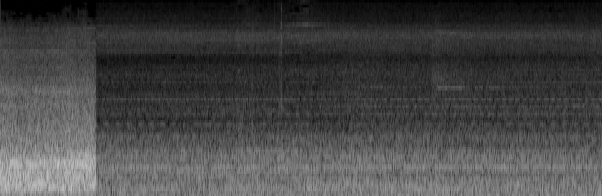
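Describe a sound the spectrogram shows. A stopped train hums quietly.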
